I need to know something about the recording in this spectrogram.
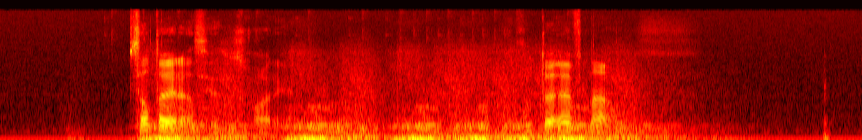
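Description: A loud rumbling, roaring game effect swells and fades away.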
